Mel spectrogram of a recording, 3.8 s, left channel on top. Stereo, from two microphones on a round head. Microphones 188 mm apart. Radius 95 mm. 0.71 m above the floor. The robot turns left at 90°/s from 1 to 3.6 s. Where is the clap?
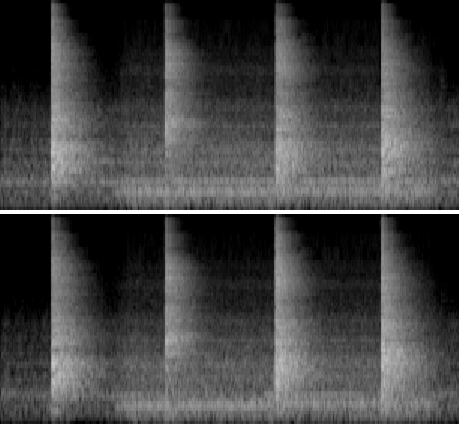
45° left (ahead or behind), 1.1 m; by 3.4 s 10° right (ahead or behind), 1.1 m.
